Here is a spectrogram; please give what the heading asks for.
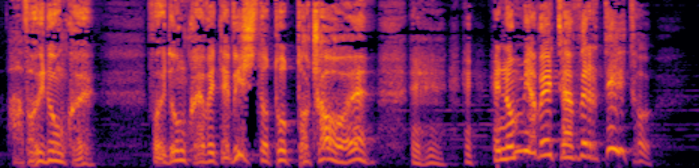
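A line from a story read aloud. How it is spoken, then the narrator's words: Shout. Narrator (Italian): gridò Caderus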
